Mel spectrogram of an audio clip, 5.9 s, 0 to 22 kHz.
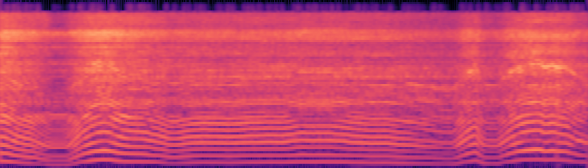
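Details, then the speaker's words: Husqvarna 562XP chainsaw after a dealer reflash of its software recommended by Husqvarna; it used to die when hot, stumble and not start. Cutting wood on the first full tank run without stopping: strong steady high buzz sags briefly as the chain bites, then recovers cleanly. Normal running under load. "so this is a real life scenario right we're cutting we're cutting yeah you keep working this is really the First full tank I've run through this thing like without stopping"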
